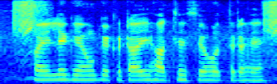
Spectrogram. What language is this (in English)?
Bhojpuri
